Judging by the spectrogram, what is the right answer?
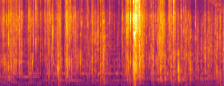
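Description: Thin clear plastic bag crinkling and rustling as hands handle and open it, with a louder burst of crinkling about two and a half seconds in.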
